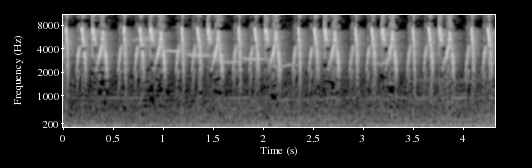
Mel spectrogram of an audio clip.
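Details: Bar-winged prinia, locally called cigun, singing vigorously: a fast, steady stream of high, sharp chirps and downward-sweeping notes, about two per second, with occasional thin whistled tones over faint low background hum.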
